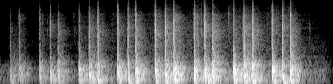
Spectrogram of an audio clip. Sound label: Galloping Horse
